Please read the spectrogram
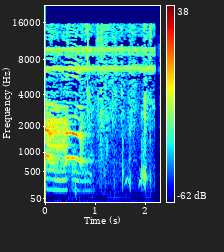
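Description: A rooster crowing, the call fading out under a second in.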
